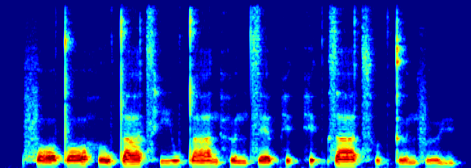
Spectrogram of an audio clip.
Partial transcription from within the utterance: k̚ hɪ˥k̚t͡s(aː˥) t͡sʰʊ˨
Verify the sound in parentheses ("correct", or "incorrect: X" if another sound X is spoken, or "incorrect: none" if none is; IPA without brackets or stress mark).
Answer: correct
